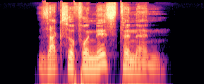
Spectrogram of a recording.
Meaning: plural of Saxophonistin
- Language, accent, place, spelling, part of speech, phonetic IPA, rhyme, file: German, Germany, Berlin, Saxophonistinnen, noun, [zaksofoˈnɪstɪnən], -ɪstɪnən, De-Saxophonistinnen.ogg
